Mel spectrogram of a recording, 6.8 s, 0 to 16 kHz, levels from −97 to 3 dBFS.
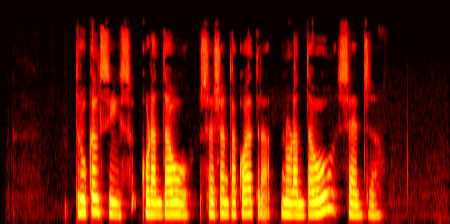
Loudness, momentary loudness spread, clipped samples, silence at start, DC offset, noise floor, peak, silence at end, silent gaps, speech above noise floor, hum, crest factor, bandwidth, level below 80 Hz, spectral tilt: -23 LUFS; 12 LU; under 0.1%; 1.15 s; under 0.1%; -75 dBFS; -6 dBFS; 1.05 s; none; 52 dB; none; 18 dB; 10.5 kHz; -74 dBFS; -5.5 dB/octave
